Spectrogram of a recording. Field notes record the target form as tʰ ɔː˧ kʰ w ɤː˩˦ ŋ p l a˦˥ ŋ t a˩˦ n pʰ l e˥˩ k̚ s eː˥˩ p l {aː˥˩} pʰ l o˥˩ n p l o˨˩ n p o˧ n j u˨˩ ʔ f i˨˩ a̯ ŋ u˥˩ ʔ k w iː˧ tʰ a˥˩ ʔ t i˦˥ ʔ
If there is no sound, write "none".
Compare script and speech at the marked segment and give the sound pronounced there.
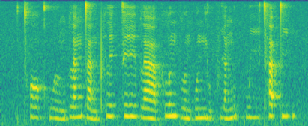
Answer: aː˨˩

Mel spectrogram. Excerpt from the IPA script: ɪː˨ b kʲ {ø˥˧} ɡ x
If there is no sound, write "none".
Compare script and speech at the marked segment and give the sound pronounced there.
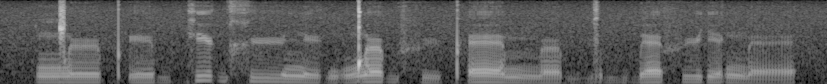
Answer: ø˥˧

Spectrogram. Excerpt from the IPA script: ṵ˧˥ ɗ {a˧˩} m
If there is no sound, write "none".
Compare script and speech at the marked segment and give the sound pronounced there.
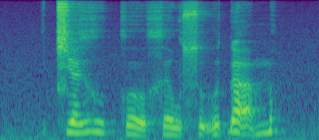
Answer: a̰˧˥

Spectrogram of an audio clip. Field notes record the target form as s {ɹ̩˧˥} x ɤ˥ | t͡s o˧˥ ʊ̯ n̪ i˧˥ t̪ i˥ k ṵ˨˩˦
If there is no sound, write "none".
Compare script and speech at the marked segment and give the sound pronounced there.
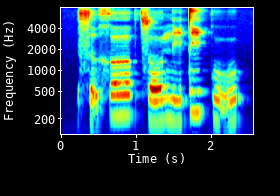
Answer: ɹ̩˨˩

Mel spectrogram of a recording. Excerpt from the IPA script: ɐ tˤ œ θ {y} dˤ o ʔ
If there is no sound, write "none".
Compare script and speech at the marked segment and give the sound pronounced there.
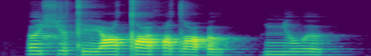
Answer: y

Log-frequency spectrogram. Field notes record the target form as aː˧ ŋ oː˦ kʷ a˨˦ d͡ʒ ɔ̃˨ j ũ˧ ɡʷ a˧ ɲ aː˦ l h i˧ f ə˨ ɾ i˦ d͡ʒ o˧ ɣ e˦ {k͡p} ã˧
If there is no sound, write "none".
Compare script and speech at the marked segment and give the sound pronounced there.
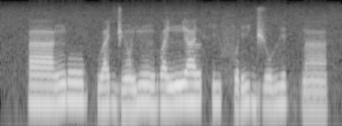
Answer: ɡ͡b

